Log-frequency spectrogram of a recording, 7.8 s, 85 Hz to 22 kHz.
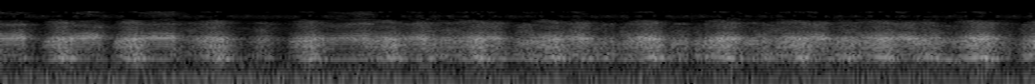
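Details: Chorus of tropical frogs singing through a tropical low at Driver, Northern Territory, Australia, December 2013, phone recording; overlapping harsh pulsed calls with loud surges roughly every second.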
